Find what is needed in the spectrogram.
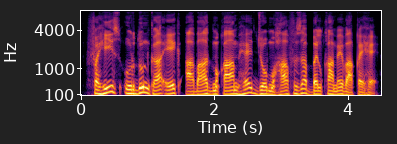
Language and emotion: Urdu, neutral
